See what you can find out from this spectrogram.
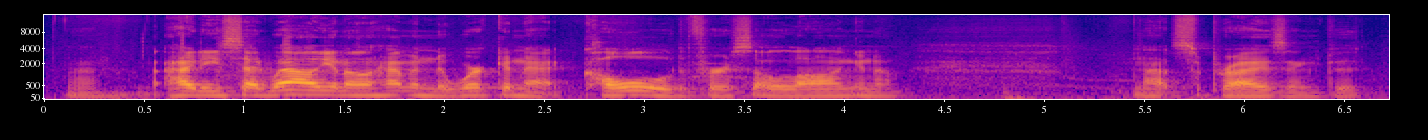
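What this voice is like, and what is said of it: Rough, nasal voice. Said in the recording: “my voice is a little rough. I've been having a little bit of nasal trouble”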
